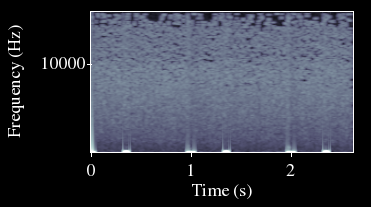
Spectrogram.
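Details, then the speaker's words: Normal heartbeat, shown for comparison with murmurs: steady lub-dub at about 60 a minute, clean paired sounds with no extra noise between them. "well a heart murmur is just a sound that your cardiologist or your doctor hears when they listen to your heart with a stethoscope here's what a normal heartbeat should sound"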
